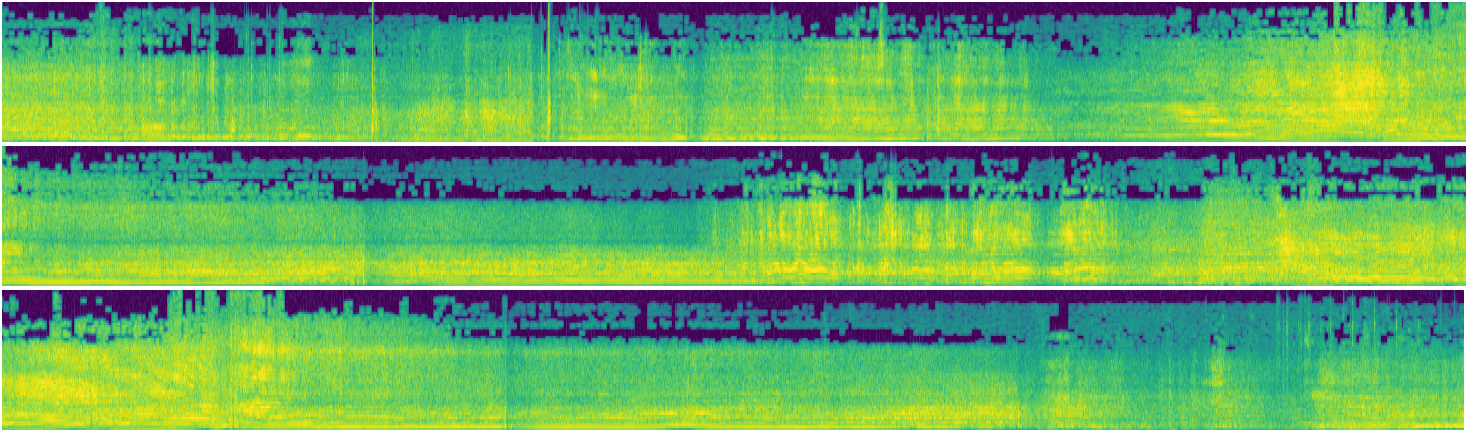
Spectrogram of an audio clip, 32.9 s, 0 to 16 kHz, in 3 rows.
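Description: Ford Fiesta S2000 rally car's naturally aspirated 2.0-litre four-cylinder engine at full throttle. The revs climb steeply again and again, with abrupt drops at each gear change. It runs loud throughout, with wavering revs in a stretch past the middle.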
